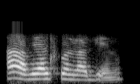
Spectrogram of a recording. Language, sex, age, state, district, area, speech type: Gujarati, female, 30-45, Gujarat, Kutch, rural, conversation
